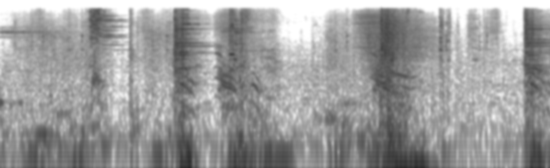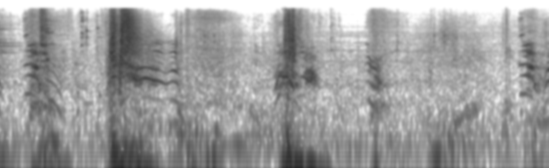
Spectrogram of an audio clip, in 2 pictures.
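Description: Fast swings whoosh through the air.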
